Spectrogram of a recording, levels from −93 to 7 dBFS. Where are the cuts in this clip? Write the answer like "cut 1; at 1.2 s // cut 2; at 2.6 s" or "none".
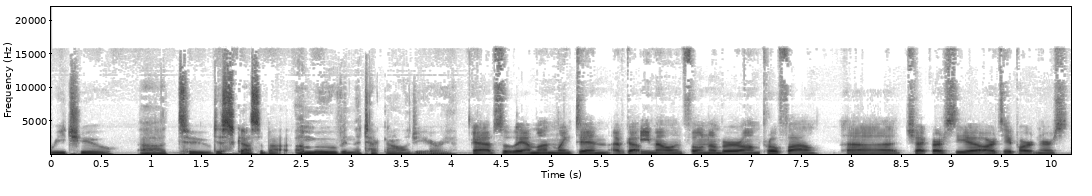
cut 1; at 1.6 s // cut 2; at 2.4 s // cut 3; at 5.9 s // cut 4; at 7.1 s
